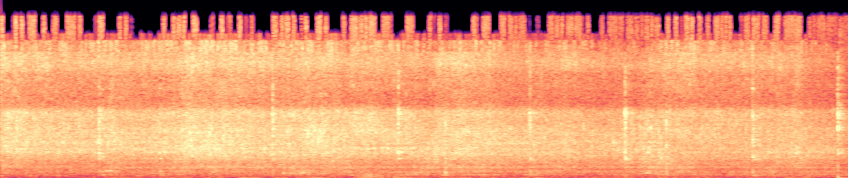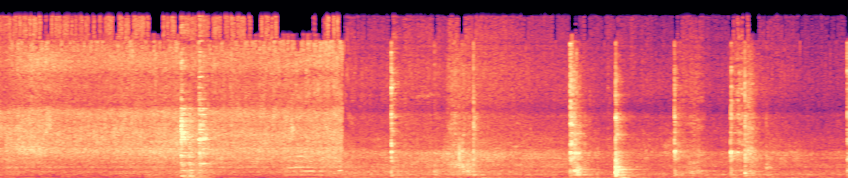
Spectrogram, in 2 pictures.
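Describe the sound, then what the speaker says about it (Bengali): Spiced cauliflower roast sizzles steadily in a pan while being stirred, the frying hiss loud and continuous, with sharp spoon scrapes and taps growing more frequent toward the end. "এগুলোকে খুব ভালোভাবে মিশিয়ে নেব।"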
